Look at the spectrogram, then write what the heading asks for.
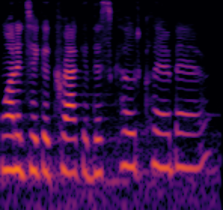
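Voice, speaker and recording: Woman acting as a posh vain rich girl, high voice, teasing n haughty, audio drama, slight noise. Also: little pitch movement, moderate pace, lightly acted. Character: posh, vain, fashion-loving young socialite woman. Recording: faint background noise.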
